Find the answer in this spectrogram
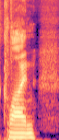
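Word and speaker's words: Cline: Um it's a it's not Melanie Klein pronounced. It's Klein uh Visuals Studio Code.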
